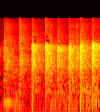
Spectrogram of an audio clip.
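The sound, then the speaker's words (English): A group clapping hands after a short presentation, with sharp claps in a fairly even, steady rhythm that keep a constant loudness throughout. “Give them a clap.”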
